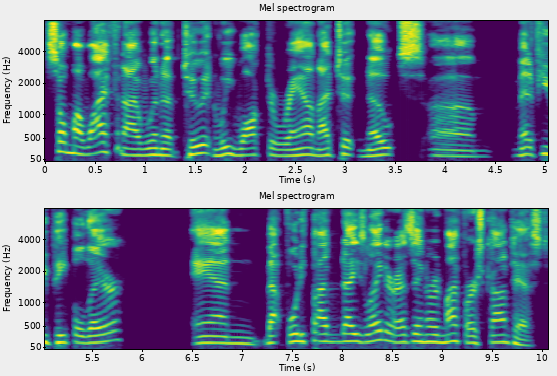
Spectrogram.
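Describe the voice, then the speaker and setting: This is a normal speaking voice, a man with an American accent at a fairly high pitch and ordinary pitch variation, moving at a moderate pace. The loudness is very even, the sound dry and close with no echo, and the recording very clean with a silent background. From United States. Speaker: barbecue pitmaster and business founder. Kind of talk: casual interview.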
